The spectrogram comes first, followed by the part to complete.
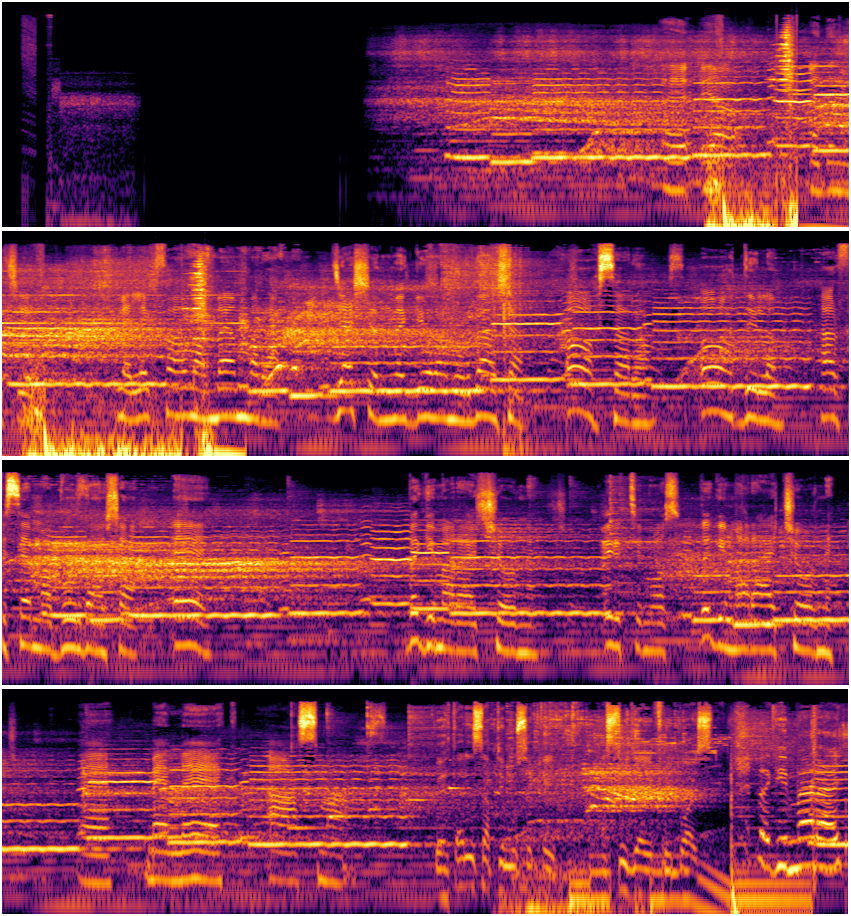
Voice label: rap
